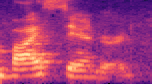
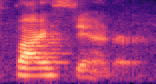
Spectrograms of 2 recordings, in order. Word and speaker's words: Bystander: you mean this oh you're putting out the song by standard and i'm like it's bystander and they're like bystanders and is that a thing do you guys pronounce it by standard with the d at the end do you record it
